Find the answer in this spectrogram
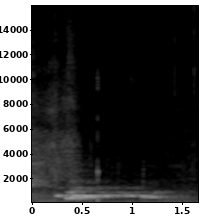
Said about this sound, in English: My dog having a bad dream, guys.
